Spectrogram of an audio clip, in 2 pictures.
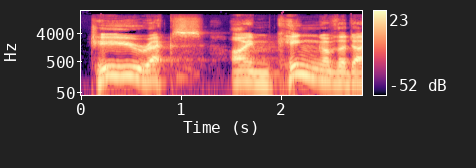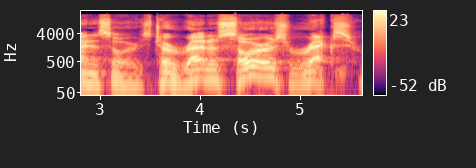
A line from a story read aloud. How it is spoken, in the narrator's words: roared Dad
